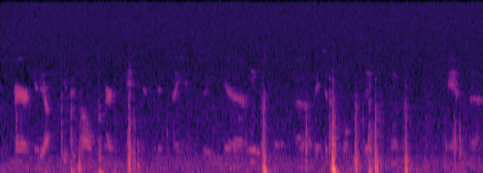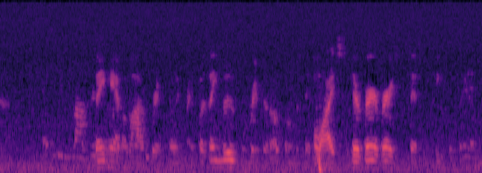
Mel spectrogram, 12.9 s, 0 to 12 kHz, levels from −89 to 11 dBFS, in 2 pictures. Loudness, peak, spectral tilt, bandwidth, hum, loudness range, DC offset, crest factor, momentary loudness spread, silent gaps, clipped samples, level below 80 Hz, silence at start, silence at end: -36 LUFS; -8 dBFS; -6 dB/octave; 12 kHz; none; 6 LU; under 0.1%; 28 dB; 18 LU; none; under 0.1%; -46 dBFS; 0 s; 0 s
